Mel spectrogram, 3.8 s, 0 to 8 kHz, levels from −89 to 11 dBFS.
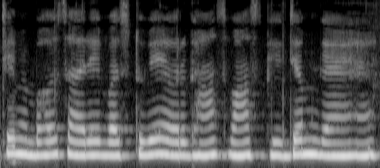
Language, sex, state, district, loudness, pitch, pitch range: Hindi, female, Jharkhand, Garhwa, -11 LUFS, 240 Hz, 235-250 Hz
